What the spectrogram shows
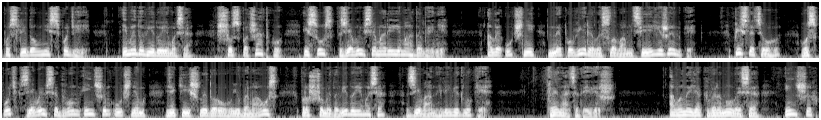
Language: Ukrainian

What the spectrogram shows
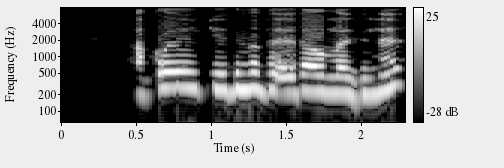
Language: Assamese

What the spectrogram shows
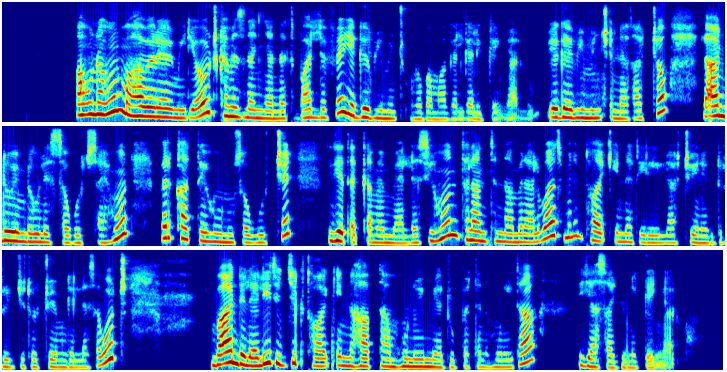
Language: Amharic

